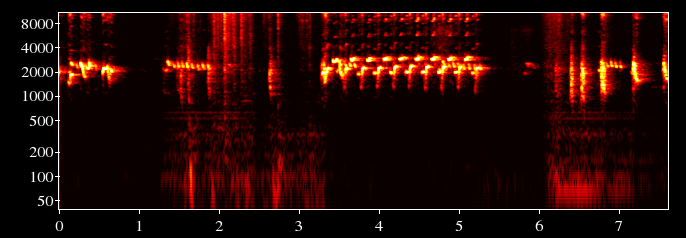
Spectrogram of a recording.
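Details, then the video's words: Sooty-headed bulbuls singing together as a lure to draw song from other birds: short bubbly phrases, then a run of quick, even, rolling notes about seven a second for two seconds, with scratchy chatter before and after. "Pancingan Trucukan Bahan Ombyokan"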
